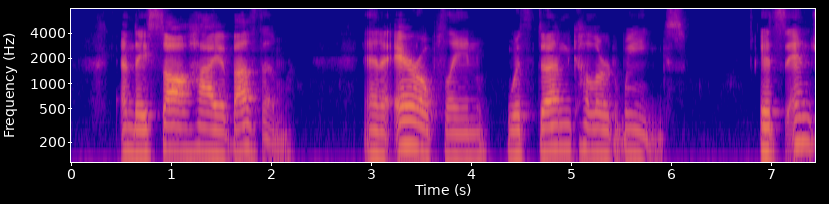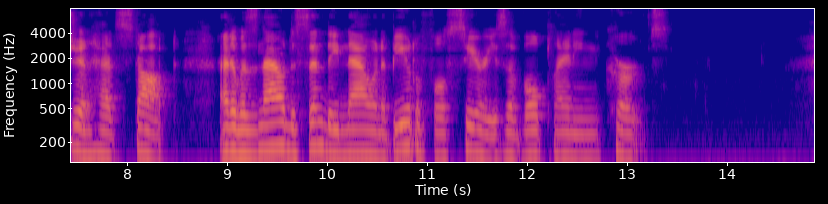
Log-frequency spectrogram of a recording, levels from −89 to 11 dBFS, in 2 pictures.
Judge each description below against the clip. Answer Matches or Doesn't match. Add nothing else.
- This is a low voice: Doesn't match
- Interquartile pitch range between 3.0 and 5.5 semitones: Doesn't match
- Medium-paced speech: Doesn't match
